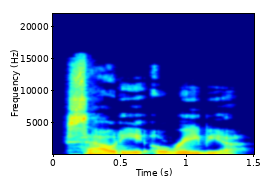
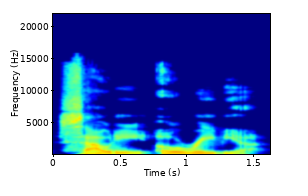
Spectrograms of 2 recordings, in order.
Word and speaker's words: Saudi Arabia: a sa Saudi Arabia the second syllable a use the long a like pay and say aray Arabia again Saudi Arabia the country is called Saudi Arabia let's practice I have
